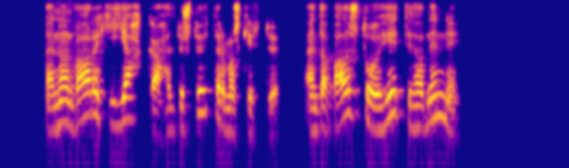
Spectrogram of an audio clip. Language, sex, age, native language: Icelandic, male, 30-39, Icelandic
